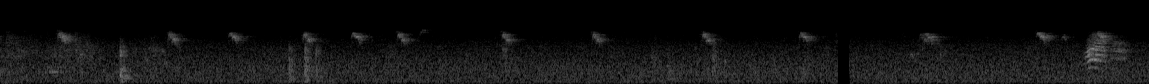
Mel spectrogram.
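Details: Female Eurasian blue tit feeding her fledgling: a lively series of short, high chirps every second or so, a brief dropout midway, louder busier calling near the end, against background hiss.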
